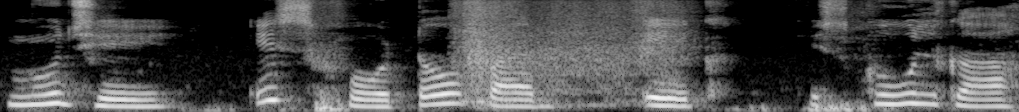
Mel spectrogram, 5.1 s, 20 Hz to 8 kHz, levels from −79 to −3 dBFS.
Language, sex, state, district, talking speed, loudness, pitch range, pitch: Hindi, female, Madhya Pradesh, Katni, 80 wpm, -16 LUFS, 180-245 Hz, 200 Hz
